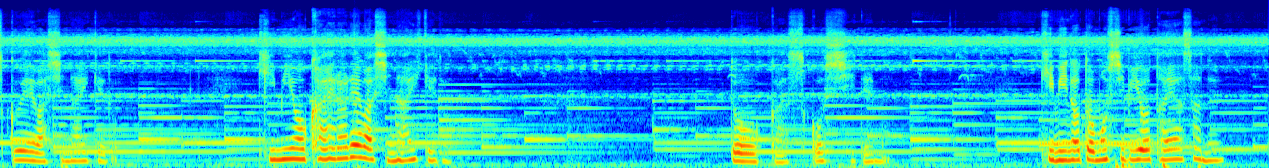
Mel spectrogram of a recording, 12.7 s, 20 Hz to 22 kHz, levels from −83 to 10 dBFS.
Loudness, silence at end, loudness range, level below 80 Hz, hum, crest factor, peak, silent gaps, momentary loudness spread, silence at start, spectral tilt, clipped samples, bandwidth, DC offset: -15 LUFS; 0 s; 6 LU; -38 dBFS; none; 14 dB; 0 dBFS; none; 16 LU; 0 s; -4 dB/octave; 0.1%; 17 kHz; under 0.1%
